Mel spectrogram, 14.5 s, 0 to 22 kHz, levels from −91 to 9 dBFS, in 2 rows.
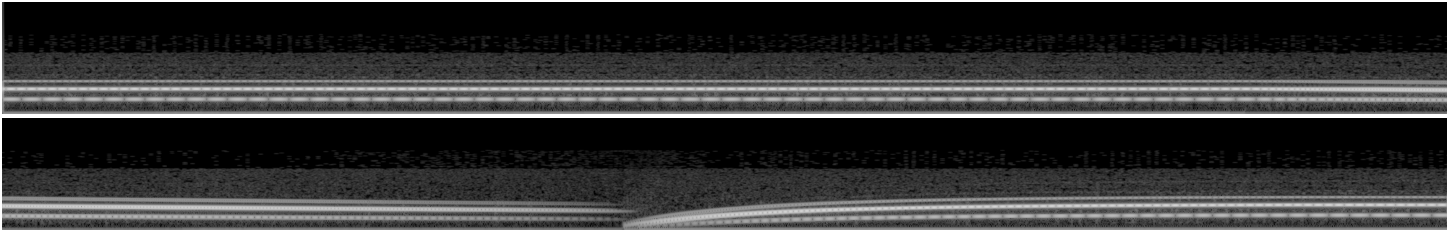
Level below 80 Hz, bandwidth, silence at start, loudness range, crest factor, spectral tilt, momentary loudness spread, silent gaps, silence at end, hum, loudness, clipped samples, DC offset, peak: -68 dBFS; 3.9 kHz; 0 s; 4 LU; 8 dB; -6.5 dB/octave; 6 LU; none; 0 s; none; -14 LUFS; under 0.1%; 1%; -6 dBFS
